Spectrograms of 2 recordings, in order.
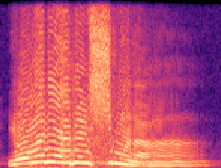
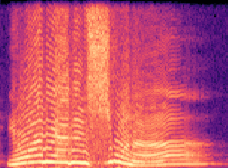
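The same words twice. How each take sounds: The two takes are said the same way.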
